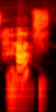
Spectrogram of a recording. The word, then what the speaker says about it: Hough: I'm Huff everyone most people like to say my name incorrectly but it is Huff uh right now I'm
